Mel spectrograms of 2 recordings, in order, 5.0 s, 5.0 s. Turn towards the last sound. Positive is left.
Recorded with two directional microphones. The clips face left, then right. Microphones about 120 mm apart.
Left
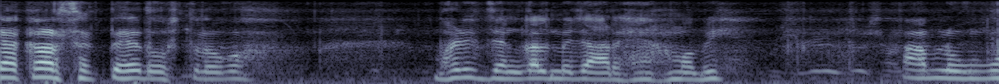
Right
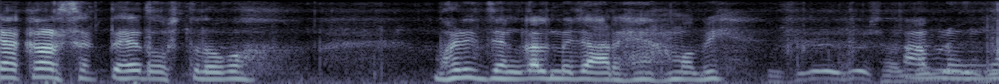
turn(degrees=40)  # may be behind; listen again after turning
